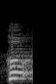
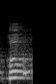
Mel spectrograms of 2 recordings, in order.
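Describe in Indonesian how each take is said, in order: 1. Diucapkan sangat cepat, menjadi hu. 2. Diucapkan sangat cepat, menjadi hu.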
